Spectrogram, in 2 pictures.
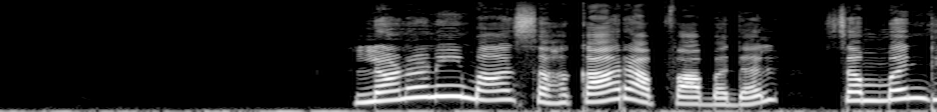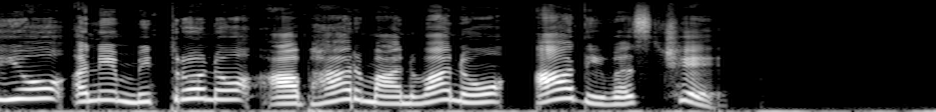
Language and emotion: Gujarati, neutral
